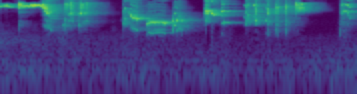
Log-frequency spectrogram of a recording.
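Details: Orange-headed thrush, a competition-grade songbird, pouring out very high, shrill, buzzy phrases mixed with downward-slurred whistles, in short bursts separated by brief gaps.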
